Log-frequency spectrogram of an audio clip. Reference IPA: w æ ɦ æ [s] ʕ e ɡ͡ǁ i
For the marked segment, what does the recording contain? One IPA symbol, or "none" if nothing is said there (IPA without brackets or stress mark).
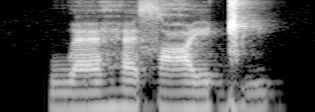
s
